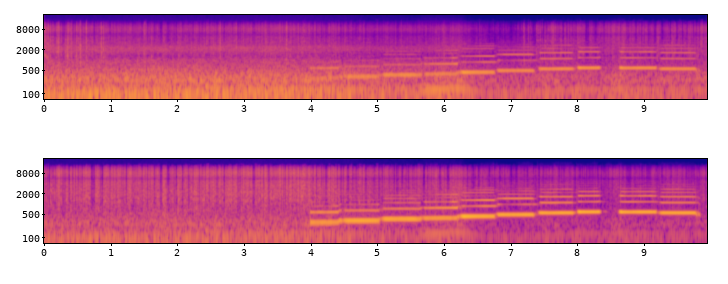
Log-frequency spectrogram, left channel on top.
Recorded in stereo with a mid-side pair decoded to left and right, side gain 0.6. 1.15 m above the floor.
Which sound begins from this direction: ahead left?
A vehicle, at 0.0 s.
